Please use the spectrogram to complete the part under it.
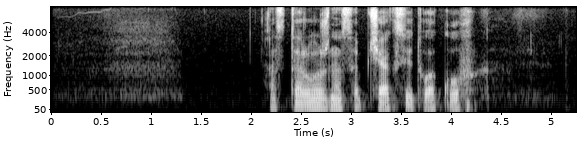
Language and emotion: Russian, neutral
